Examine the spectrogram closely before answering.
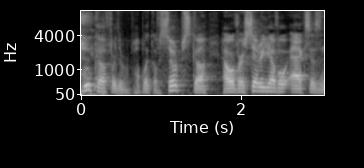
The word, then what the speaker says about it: Srpska: And the Republika Srpska. I know it looks like it's pronounced Srpska.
